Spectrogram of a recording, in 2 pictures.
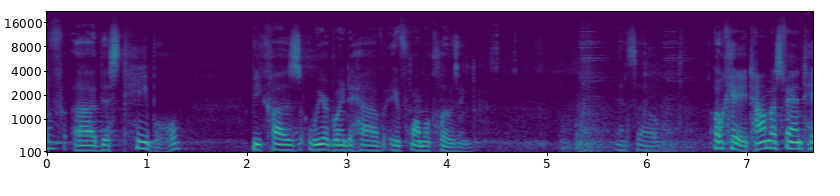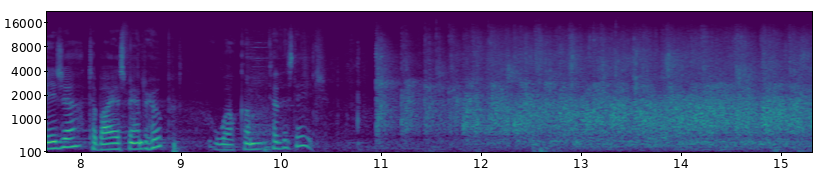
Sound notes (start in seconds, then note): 10.8 applause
